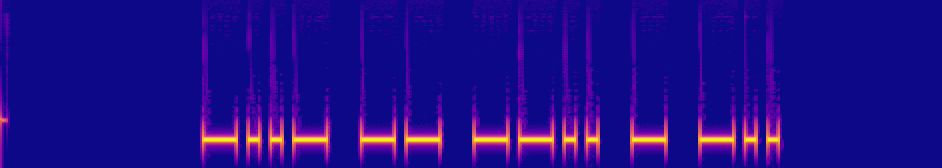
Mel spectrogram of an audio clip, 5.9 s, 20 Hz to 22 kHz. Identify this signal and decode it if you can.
Morse code, heard as a keyed tone, about 17 wpm, 690 Hz. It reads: XMZTD
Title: Code Groups - 5 Letter:Numbers - 17wpm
